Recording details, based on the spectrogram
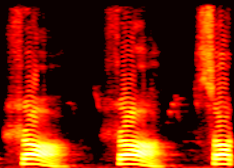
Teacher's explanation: উচিত ছিল স স। মূর্ধন্যস্বের সঠিক উচ্চারণ হবে স, অর্থাৎ জিভটাকে উল্টে দিয়ে জিভের যে অগ্রভাগ তা মূর্ধাকে স্পর্শ করে এই স উচ্চারণ করতে হবে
